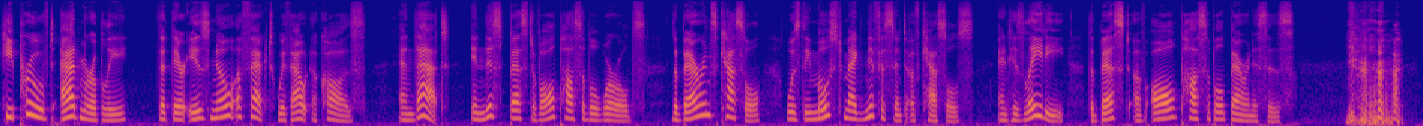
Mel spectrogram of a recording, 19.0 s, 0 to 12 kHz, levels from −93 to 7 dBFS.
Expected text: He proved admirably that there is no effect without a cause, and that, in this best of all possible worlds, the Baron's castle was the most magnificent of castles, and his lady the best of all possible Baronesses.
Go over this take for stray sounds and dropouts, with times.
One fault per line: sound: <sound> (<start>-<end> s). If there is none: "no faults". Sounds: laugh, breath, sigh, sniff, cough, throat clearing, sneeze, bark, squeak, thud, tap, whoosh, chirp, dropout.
sound: laugh (17.9-18.7 s)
